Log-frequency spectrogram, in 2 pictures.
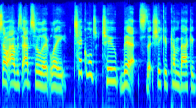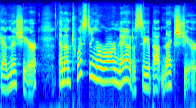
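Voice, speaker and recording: At a moderate pace, a woman with an unremarkable speaking voice talks at a medium pitch with lively intonation. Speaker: animal rescue co-founder. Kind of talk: casual interview. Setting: in a living room.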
